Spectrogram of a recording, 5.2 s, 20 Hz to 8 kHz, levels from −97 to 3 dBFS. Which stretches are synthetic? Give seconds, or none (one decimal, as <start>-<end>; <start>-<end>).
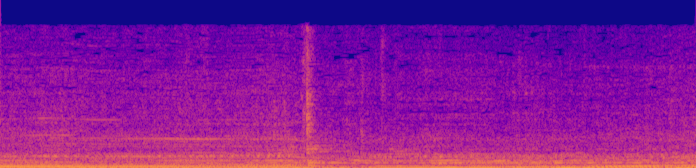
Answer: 3.0-3.7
